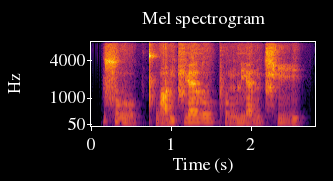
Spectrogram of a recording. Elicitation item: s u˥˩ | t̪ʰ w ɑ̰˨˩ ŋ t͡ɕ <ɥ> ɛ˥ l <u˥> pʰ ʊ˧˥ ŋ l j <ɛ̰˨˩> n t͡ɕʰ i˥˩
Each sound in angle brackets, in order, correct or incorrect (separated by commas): correct, correct, incorrect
